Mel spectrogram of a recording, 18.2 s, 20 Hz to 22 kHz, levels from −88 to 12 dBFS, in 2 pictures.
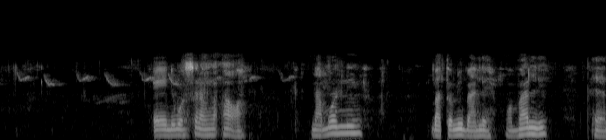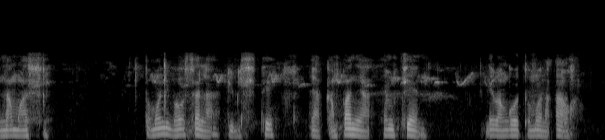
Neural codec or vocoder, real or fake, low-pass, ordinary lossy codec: none; real; 5.4 kHz; AAC, 32 kbps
